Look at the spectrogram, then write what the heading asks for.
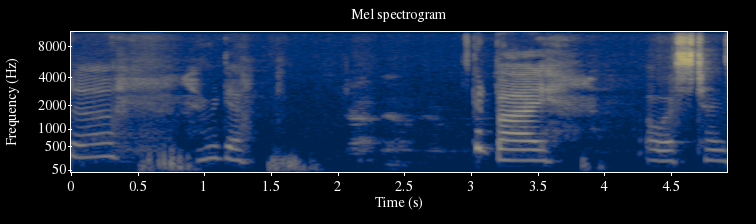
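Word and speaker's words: Mac OS X: here we go goodbye os10 Z oh wait it's Mac OS Z what is wrong with me saying it wrong OS 10 I'm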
